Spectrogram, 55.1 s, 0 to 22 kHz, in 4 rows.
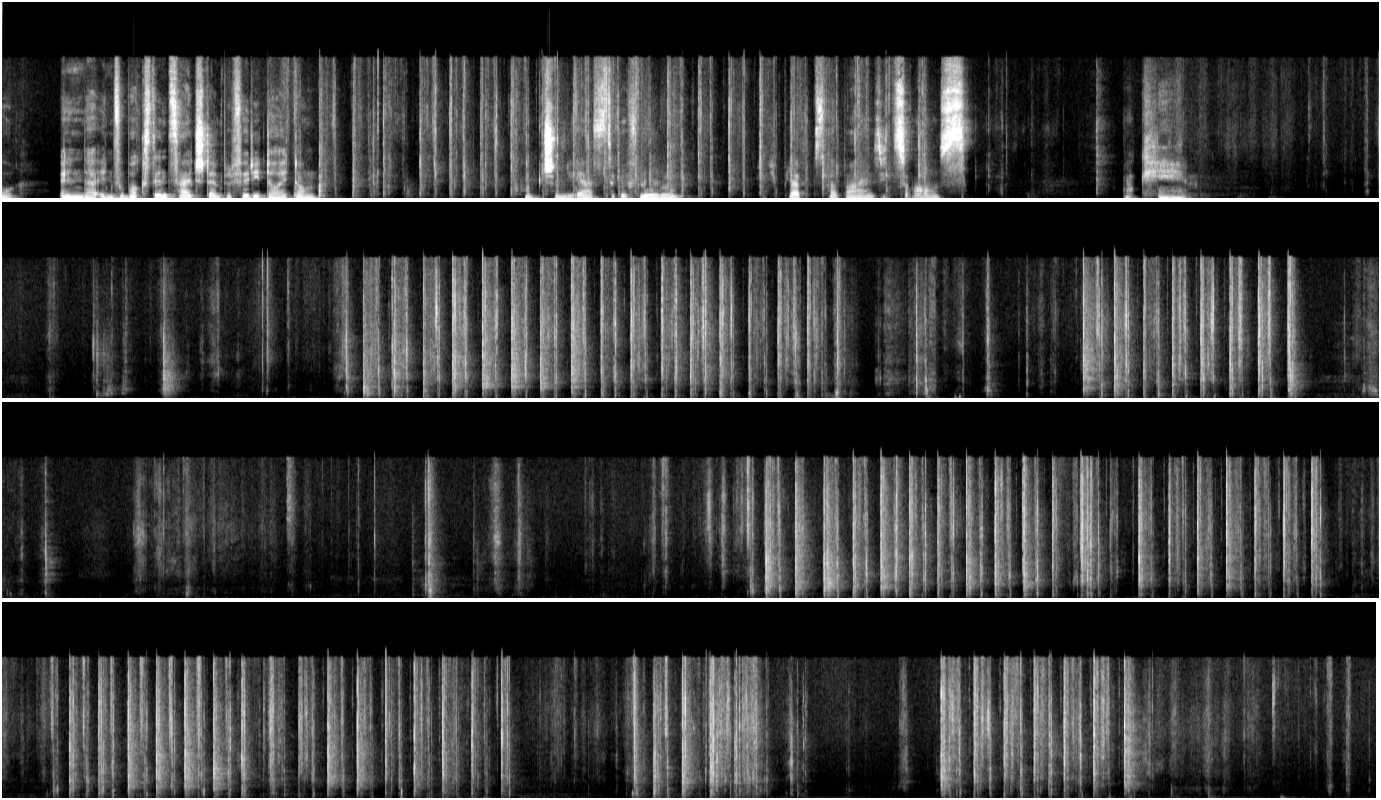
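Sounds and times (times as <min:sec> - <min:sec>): cards being shuffled by hand: 0:02.2 - 0:10.3, 0:12.6 - 0:28.2, 0:28.8 - 0:55.0.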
